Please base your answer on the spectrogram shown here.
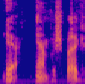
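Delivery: deep, droning mock agreement; low mock. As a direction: drop the voice way down.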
